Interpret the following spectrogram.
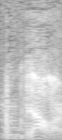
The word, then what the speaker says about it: Dollar: Dollar, huh? Yeah, it rhymes with collar.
